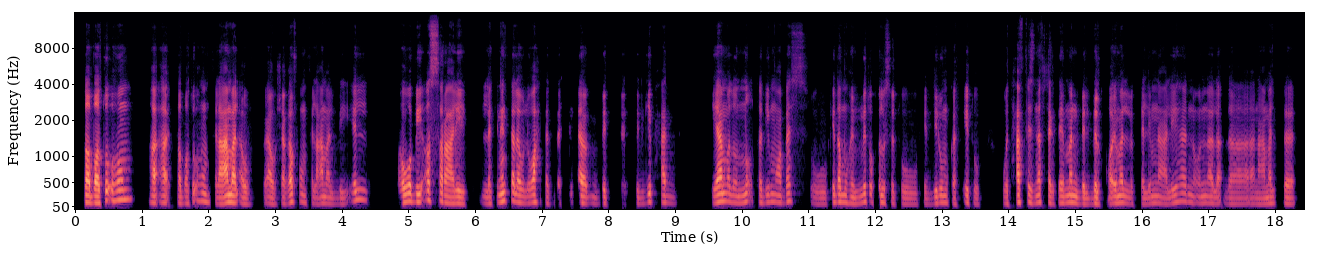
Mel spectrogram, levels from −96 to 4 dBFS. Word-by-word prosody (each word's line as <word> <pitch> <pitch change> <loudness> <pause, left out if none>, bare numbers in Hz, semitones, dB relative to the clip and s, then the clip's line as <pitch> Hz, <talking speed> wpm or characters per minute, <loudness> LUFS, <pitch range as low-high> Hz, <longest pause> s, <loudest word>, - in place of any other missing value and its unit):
تباطؤهم 170 +9 +7 0.3
ه - - +3
ه 130 0 +2
تباطؤهم 120 +6 -4
في 135 - -18
العمل 130 +4 +9
أو 110 -2 -3 0.2
أو 105 - -1
شغفهم 135 +6 -1
في - - -26
العمل 115 0 -3
بيقل، 160 - -5 0.5
هو 145 +4 +8
بيأثّر 150 +2 +2
عليك، 115 -3 +3 0.2
لكن 115 +4 -4
أنت 160 +2 +3
لو 130 -4 +3
لوحدك 125 -2 -1
بس - - -12
أنت 125 -5 +2 0.2
بت - - -5 0.2
بت - - -20
بتجيب 115 +7 -4
حد 120 -4 -3 0.6
يعمل 145 +1 +6
النقطة 130 +1 -4
دي 130 +2 -7
مُع 140 -2 -4
بس 150 +3 -6
وكده 105 +5 -4
مهمته 135 +2 -3
خلصت 130 -2 -5
وتدّي 105 +1 -8
له 130 - -2
مكافئته، 125 - -7 0.4
وتحفّز 135 -2 0
نفْسك 130 -4 -2
دايمًا 125 +2 +1
بال 110 -4 -1
بالقائمة 115 +3 0
اللي 115 -4 -6
اتكلّمنا 110 +3 -7
عليها، 130 +8 -4
إن 135 -4 -8
قُلنا 120 0 -5
لأ 115 - -5
ده 105 -1 -8
أنا 105 -1 -9
عملت 110 0 -5
125 Hz, 165 wpm, -26 LUFS, 110-140 Hz, 0.6 s, العمل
